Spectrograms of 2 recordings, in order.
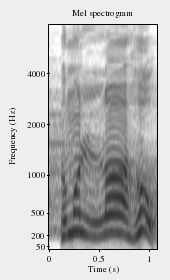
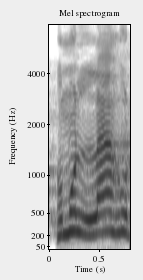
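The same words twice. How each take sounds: First: The L sound is heavy and full. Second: The L sound is light and thin. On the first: The speaker calls it right. "তাই লাম খারা জবর ল হবে" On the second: The speaker calls it wrong. "হুমুল্লাহু নয়"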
